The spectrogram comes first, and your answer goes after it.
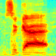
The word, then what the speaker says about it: Zagat: So Zagat, which I didn't know that's how you pronounced it until I got nominated for this,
